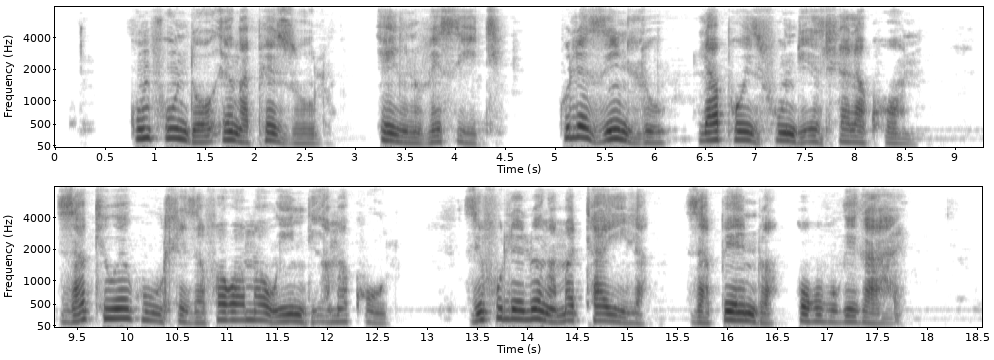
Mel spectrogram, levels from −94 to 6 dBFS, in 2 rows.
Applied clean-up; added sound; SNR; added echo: none; none; none; none.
